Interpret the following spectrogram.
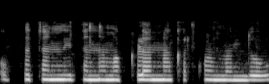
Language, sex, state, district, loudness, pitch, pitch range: Kannada, female, Karnataka, Dharwad, -12 LUFS, 210 Hz, 210-220 Hz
